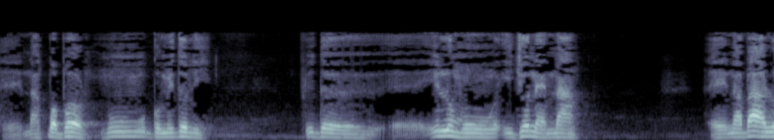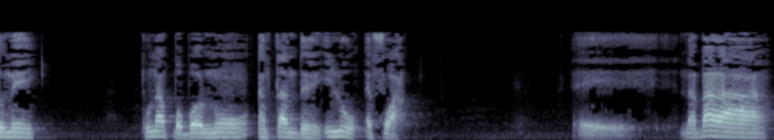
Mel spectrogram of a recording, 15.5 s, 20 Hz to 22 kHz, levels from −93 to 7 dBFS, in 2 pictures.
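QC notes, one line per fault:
Throughout: MP3 compression. Nothing is heard above about 8.3 kHz, and the speech sounds plainly watery and swirly, with smeared attacks and chirpy s sounds. This likely comes from a low-bitrate MP3 encode, near 34 kbps, that cut the treble and switched weak frequency lines on and off.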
